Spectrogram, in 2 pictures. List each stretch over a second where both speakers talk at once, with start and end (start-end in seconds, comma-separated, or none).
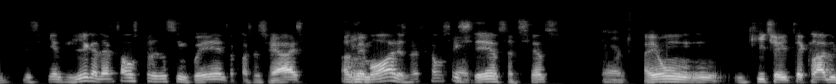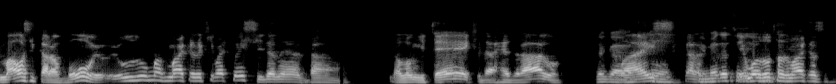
14.5-16.2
